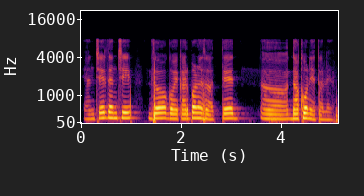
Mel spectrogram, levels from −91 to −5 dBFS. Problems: none marked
